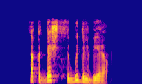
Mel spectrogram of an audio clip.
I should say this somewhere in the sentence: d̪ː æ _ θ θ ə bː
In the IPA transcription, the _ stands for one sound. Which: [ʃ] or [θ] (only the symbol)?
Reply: ʃ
